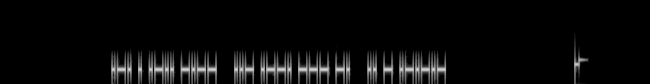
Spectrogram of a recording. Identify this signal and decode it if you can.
Morse code, heard as a keyed tone, about 44 wpm, 700 Hz. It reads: RELY UPON IT.
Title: Sentences from Top 1200 Words 45wpm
